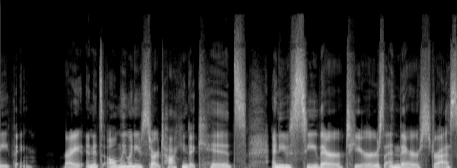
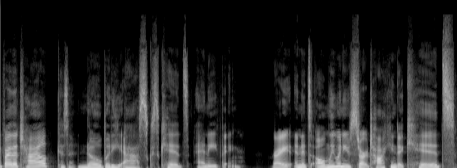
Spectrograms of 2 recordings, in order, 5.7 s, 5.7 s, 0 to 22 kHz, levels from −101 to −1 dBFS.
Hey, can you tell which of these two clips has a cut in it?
first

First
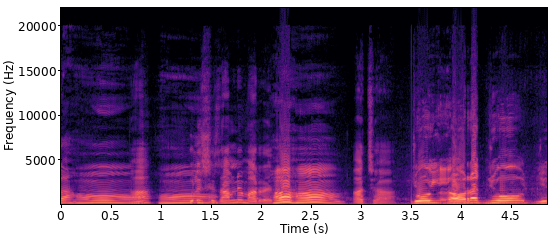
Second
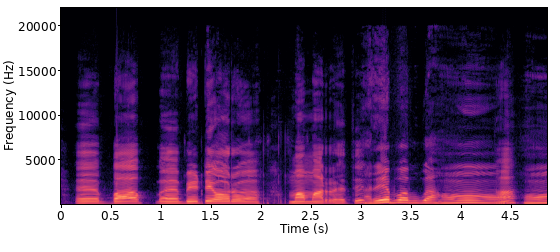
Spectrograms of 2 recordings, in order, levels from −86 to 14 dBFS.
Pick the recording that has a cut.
first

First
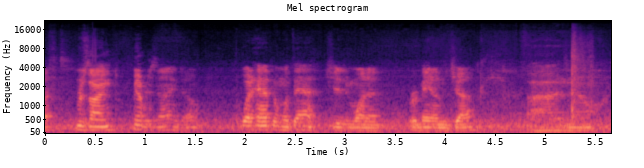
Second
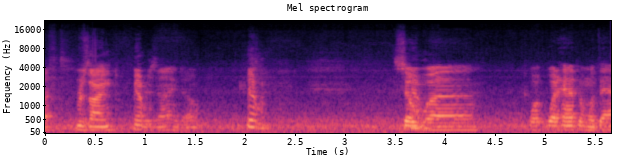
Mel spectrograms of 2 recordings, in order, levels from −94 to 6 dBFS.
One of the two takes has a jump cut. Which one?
first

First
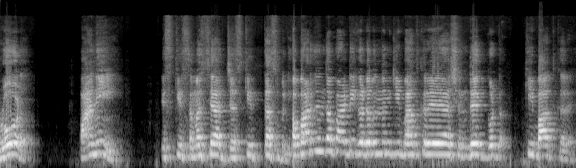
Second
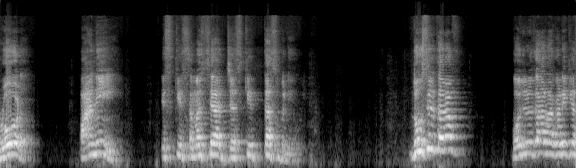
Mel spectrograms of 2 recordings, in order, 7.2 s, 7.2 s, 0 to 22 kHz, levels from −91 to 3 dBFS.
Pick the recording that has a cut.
first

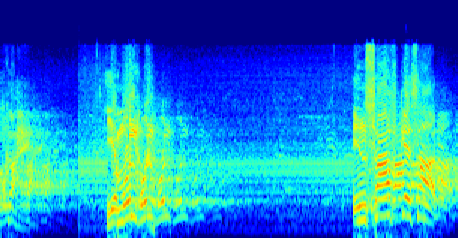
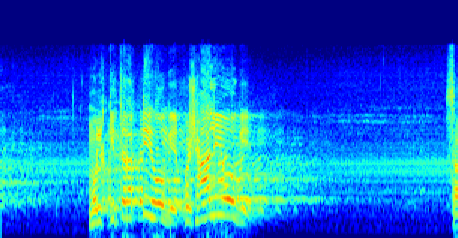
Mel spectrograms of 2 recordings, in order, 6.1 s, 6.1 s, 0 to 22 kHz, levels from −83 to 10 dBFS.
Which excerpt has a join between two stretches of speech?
first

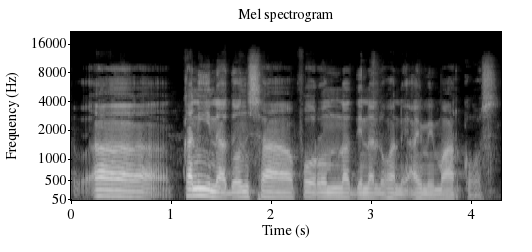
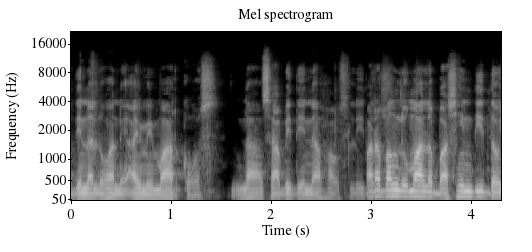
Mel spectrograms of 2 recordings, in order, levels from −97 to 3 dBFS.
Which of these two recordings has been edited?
second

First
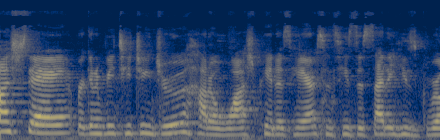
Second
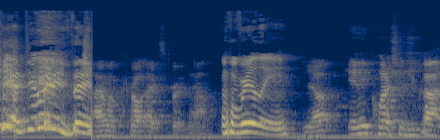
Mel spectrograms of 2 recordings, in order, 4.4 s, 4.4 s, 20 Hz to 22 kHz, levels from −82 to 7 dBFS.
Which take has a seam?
second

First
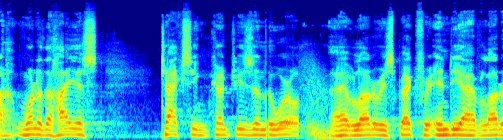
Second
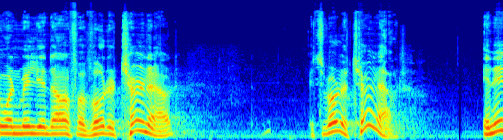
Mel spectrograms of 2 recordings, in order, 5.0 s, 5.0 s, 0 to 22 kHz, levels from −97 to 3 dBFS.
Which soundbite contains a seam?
first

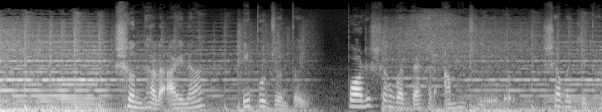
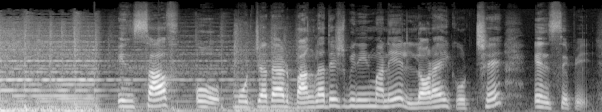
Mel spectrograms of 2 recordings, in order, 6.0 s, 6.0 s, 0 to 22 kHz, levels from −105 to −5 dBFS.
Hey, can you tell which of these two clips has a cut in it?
second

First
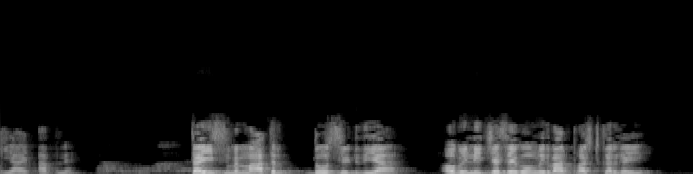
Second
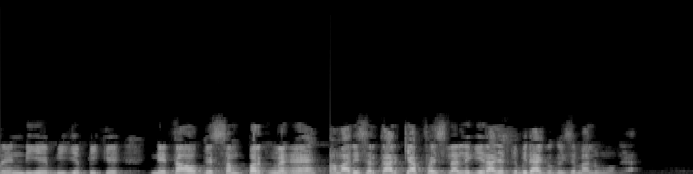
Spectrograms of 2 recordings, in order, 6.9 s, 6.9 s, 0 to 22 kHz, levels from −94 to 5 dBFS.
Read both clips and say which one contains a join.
second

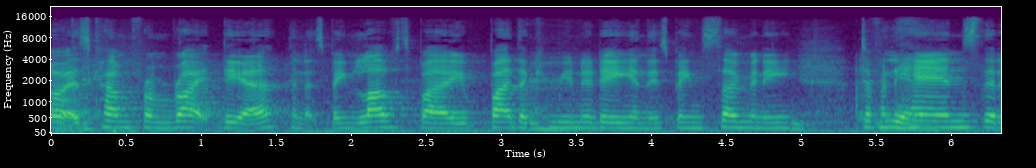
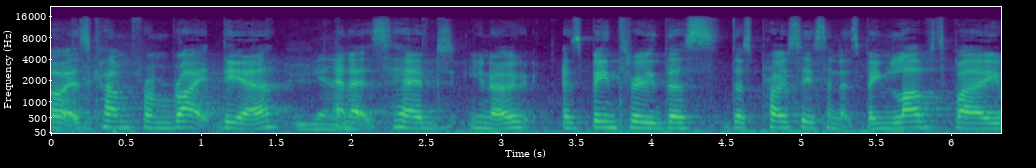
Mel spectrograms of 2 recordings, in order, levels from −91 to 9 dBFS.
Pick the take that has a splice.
first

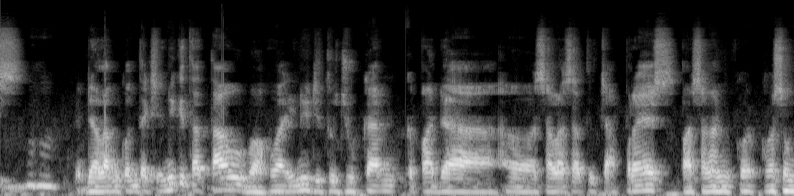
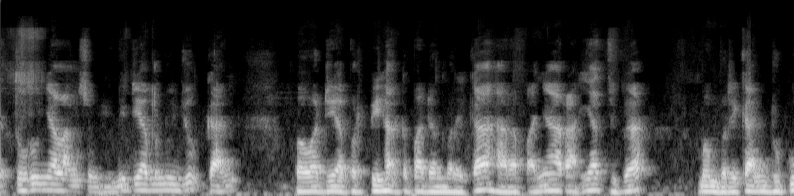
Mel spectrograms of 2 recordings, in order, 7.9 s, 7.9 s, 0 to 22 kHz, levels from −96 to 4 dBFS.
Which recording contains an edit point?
first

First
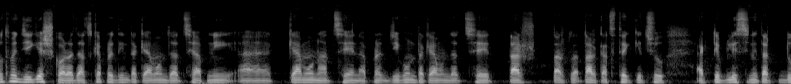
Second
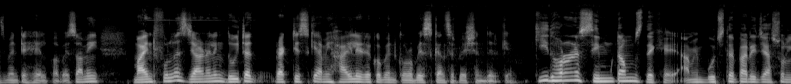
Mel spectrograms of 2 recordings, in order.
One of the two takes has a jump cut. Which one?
second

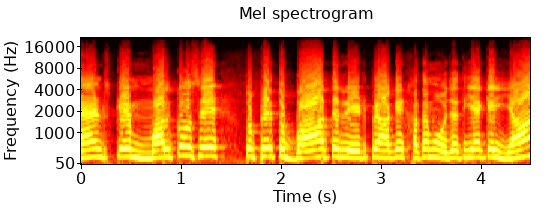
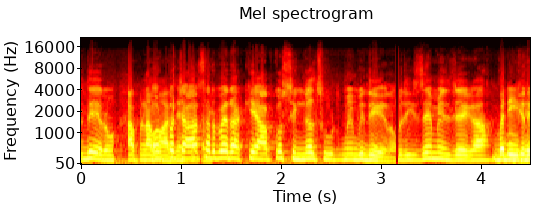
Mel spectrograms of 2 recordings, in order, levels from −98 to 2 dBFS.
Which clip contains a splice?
second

